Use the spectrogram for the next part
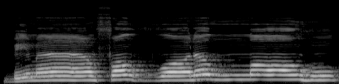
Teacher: فا کو ضاد کے سامنے لانا ہے، ضاد کے اوپر تشدید زور دیں گے، اور ضاد کو موٹا ادا کریں گے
